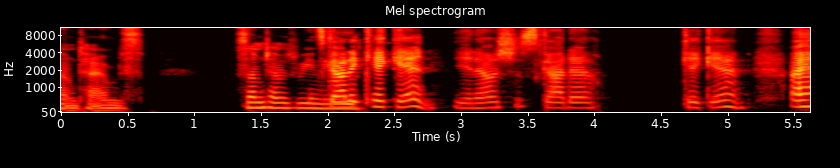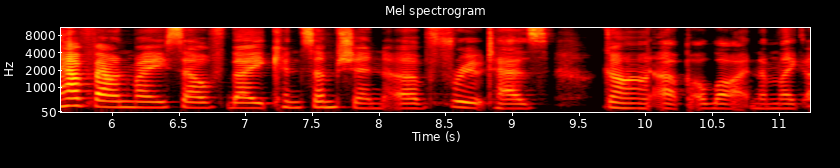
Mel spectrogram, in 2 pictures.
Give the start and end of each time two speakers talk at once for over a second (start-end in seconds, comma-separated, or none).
none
